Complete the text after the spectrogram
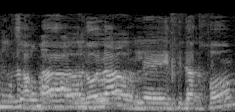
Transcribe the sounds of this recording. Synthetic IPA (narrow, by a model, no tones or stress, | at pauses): abad̪olaʁlejeχid̪at̪χom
